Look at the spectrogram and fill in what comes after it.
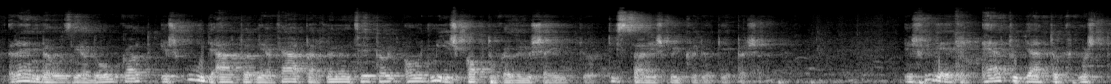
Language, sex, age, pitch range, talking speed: Hungarian, male, 60-79, 90-120 Hz, 120 wpm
